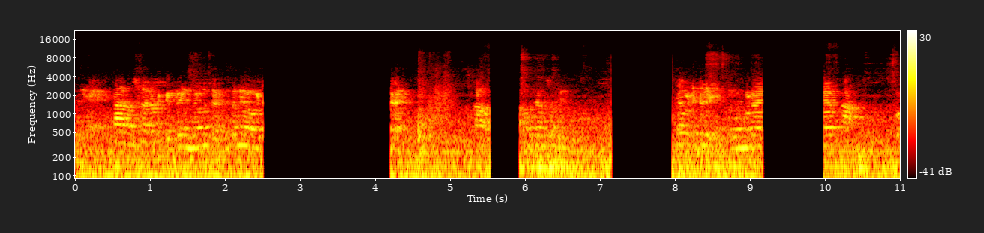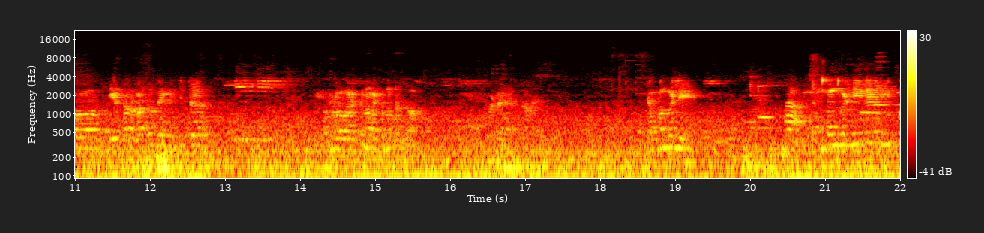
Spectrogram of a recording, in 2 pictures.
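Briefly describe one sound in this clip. A middle-aged man speaks steadily into microphones, with gaps of silence.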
